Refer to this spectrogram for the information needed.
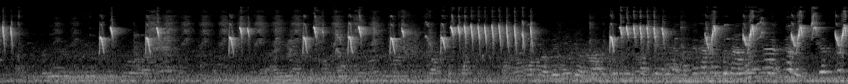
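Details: Bar-winged prinia song played as a lure to make other birds excited: sharp, high descending chirps repeated in quick runs, broken by two rapid buzzy trills, over faint low background noise.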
